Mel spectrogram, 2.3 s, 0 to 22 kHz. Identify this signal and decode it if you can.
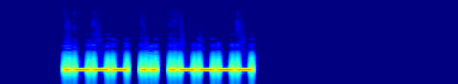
Morse code, heard as a keyed tone, about 50 wpm, 700 Hz. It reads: JI1
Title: Three Challenging Letter-Number Combinations 50wpm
